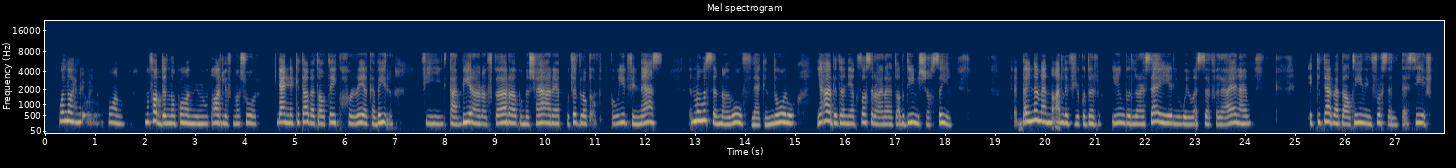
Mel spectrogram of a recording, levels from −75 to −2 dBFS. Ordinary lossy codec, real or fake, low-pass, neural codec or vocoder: none; fake; none; codec, 16 kHz, 1 kbps, FunCodec, trained on LibriTTS, 50 frames a second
